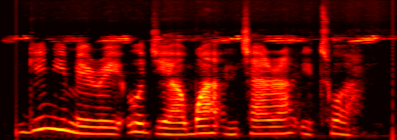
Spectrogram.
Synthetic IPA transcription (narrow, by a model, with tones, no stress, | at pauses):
ɡɪ˦ni˦me˨ɾe˨o˦d͡ʒi˨a˨ɡ͡ba˦n̩˨t͡ʃa˦ɾa˦i˨tʰu˦a˨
